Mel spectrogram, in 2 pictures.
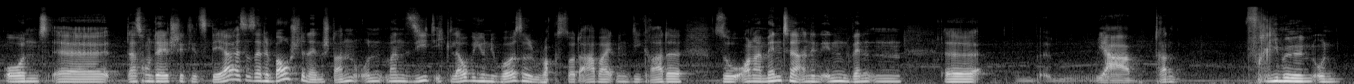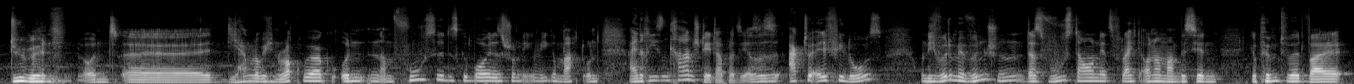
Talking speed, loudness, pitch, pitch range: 175 wpm, -19 LUFS, 140 Hz, 125-155 Hz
